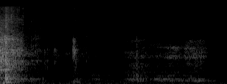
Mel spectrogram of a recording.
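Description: Faint handling sounds of a small lock part being picked up off the bench: one light click, then soft rubbing near the end.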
